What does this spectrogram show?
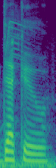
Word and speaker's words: Deku: got a one point achievement for getting a deco nut and man press b to flying when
